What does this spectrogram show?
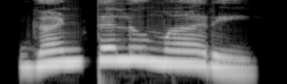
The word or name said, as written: ಗಂಟಲುಮಾರಿ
